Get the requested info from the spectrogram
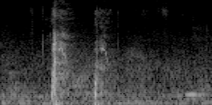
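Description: A person coughing: one short cough about half a second in, followed by a briefer, sharper sound just under half a second later.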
